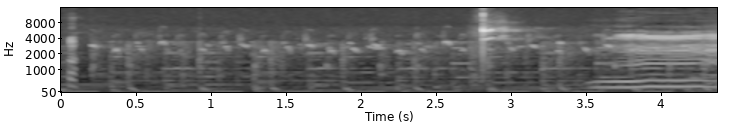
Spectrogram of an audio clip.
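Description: Background music with a steady beat. About three seconds in comes one sharp crack of a driver striking a golf ball off the tee, and just before the end a long held note begins.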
